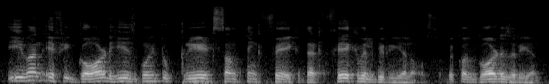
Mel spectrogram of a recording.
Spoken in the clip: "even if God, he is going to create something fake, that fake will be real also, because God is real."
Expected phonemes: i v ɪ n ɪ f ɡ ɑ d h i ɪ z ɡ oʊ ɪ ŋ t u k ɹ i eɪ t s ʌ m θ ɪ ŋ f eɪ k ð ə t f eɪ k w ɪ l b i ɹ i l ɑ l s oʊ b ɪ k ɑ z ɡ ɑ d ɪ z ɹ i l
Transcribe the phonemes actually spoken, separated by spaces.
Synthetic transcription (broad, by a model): i v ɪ n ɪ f ɡ ɑ d h i ɪ z ɡ oʊ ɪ ŋ t u k ɹ i eɪ t s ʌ m t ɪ ŋ f eɪ k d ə t f eɪ k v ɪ l b i ɹ i l ɑ l s oʊ b ɪ k ɑ z ɡ ɑ d ɪ z ɹ i l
